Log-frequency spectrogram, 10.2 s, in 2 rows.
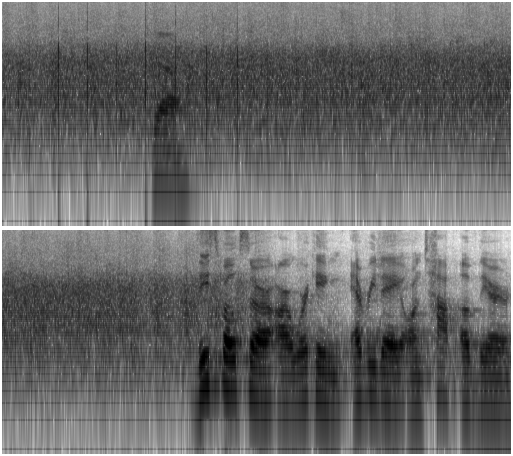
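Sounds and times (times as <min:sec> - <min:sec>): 
audience round of applause: 0:00.0 - 0:08.0
speech: 0:01.5 - 0:02.0, 0:07.0 - 0:10.1.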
